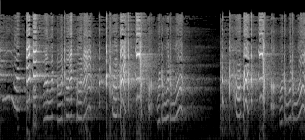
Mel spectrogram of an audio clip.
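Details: Talking ringneck green parrot, a pet, mimicking Urdu and Hindi speech: high, squeaky word-like phrases with rising and falling glides, a short silence, then more chattering syllables.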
